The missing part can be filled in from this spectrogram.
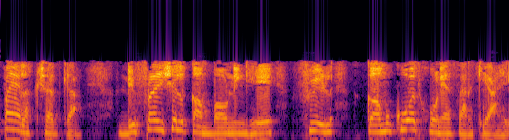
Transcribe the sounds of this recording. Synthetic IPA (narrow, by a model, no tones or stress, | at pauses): pajaləkʂat̪ɡʱja̰ɖifɾenɕiəlkəmp̬awuɳɖiŋɡɦefiːɽkəmkuʋət̪hoɽ̃jasaɾkʰiːa̰ɦḛ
